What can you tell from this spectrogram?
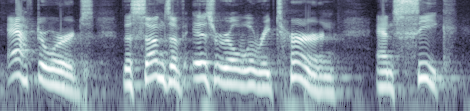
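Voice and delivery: loud, high preaching, slowing at the end; fervent pulpit delivery; full-force preaching. Real, not acted.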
